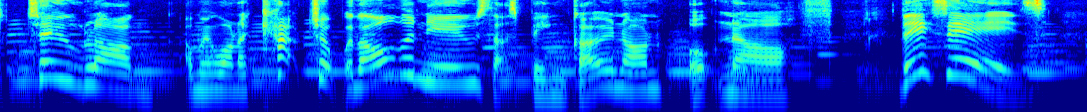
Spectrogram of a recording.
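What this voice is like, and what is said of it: Hull northern English accent. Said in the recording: “you might be able to tell from my accent, I come from Hull.”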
